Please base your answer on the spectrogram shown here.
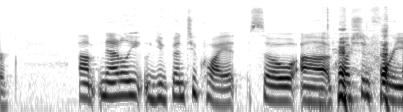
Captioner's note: laugh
